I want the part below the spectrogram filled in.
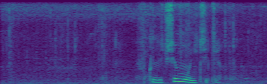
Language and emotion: Russian, neutral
